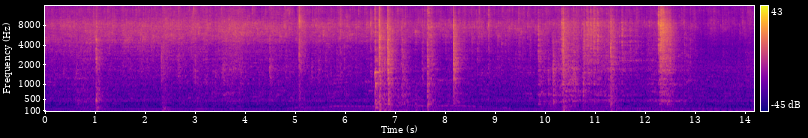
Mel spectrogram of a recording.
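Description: Metal roasting trays and oven racks clanking and scraping as pans are moved around and a tray is slid into a hot oven, with a steady sizzle of roasting fat underneath. The loudest clatter comes about six and a half seconds in, with scattered knocks before and after.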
